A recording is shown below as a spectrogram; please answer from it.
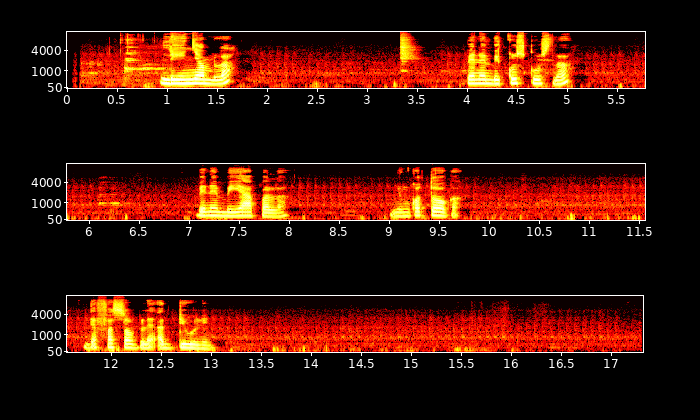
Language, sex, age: Wolof, female, 18-24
